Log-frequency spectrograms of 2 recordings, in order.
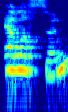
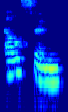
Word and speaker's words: Ellson: pronounce your name so instead of somebody calling me ellison which seems to be a common mispronunciation of my name um i can actually say elsen and then they will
